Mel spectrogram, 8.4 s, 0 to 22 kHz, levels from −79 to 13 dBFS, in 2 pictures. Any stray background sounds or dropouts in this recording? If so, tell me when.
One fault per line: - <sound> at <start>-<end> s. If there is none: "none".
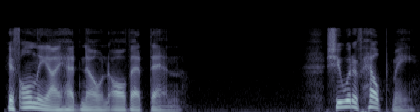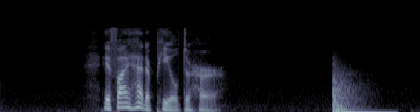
- thud at 7.5-8.2 s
